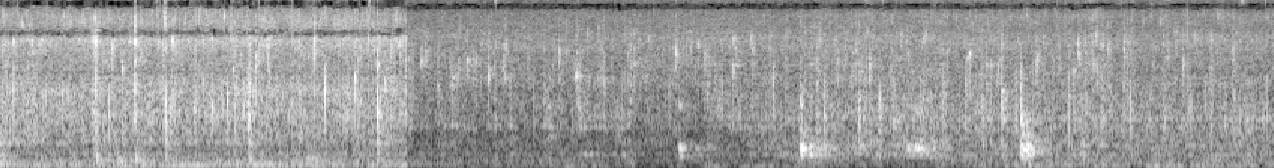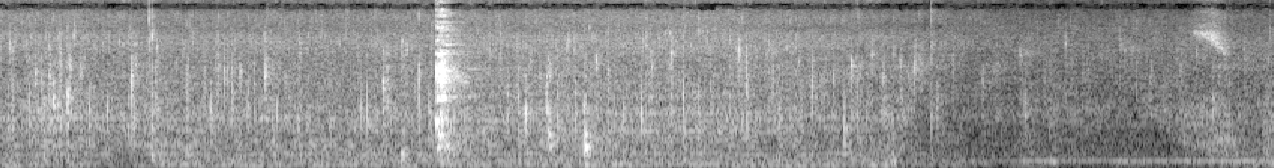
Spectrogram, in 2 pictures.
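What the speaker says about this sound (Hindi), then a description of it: "यहाँ पे मैंने चिकन फ्राई करने के लिए ले लिया ना" Chicken fries in hot oil, crackling and sizzling steadily at low volume with scattered sharper pops, including one louder spit near the end.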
